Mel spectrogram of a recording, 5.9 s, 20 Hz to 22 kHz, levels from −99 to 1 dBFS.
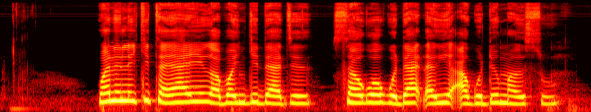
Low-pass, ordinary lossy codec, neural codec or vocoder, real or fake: none; none; none; real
